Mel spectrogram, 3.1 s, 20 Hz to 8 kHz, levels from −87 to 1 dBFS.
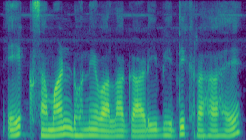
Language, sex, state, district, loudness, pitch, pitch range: Hindi, male, West Bengal, Alipurduar, -18 LUFS, 120 Hz, 115-130 Hz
